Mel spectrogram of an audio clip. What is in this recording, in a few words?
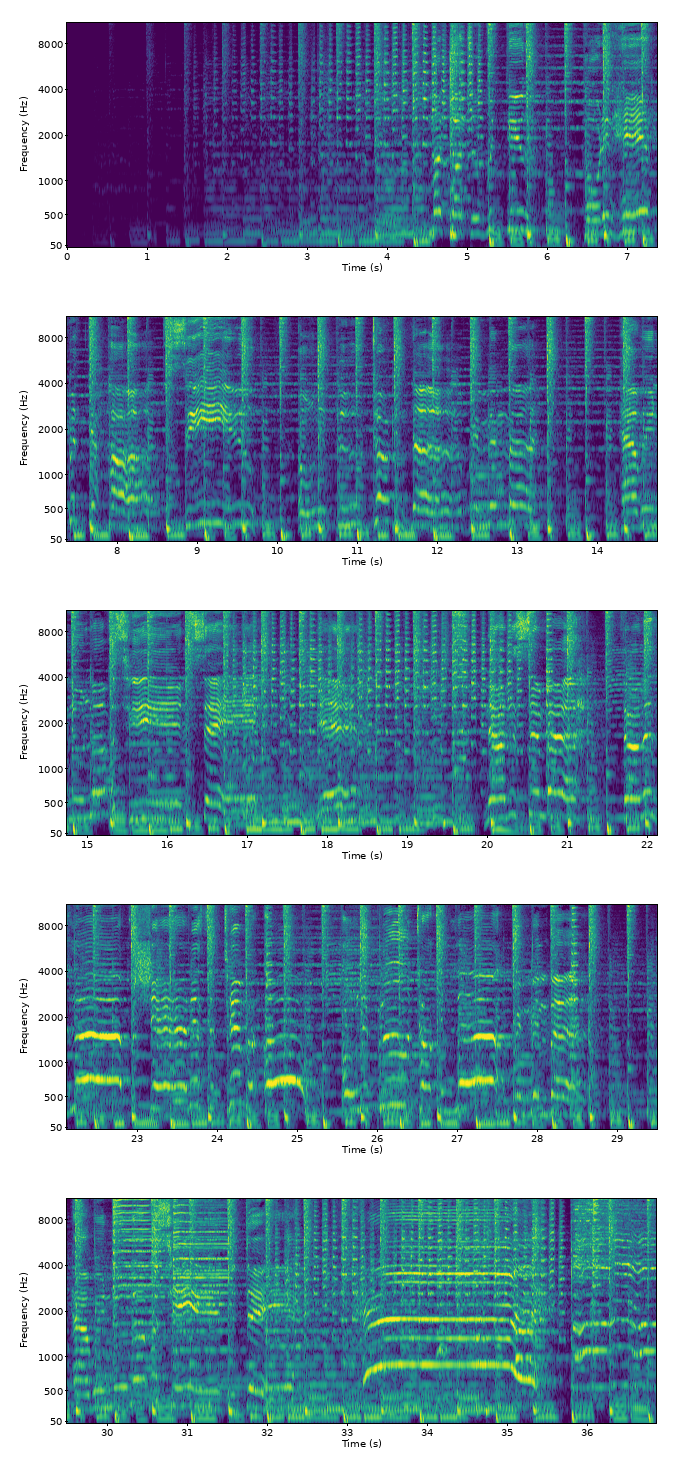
solo piano with fade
